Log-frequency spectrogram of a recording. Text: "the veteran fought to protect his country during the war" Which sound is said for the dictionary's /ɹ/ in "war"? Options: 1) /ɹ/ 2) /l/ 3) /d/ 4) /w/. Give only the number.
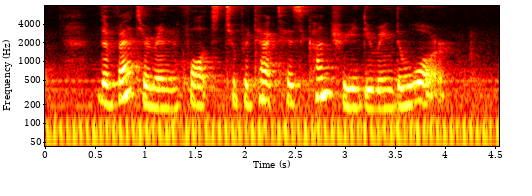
1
